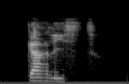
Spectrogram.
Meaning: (adjective) Carlist
- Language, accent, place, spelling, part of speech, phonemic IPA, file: French, France, Lyon, carliste, adjective / noun, /kaʁ.list/, LL-Q150 (fra)-carliste.wav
